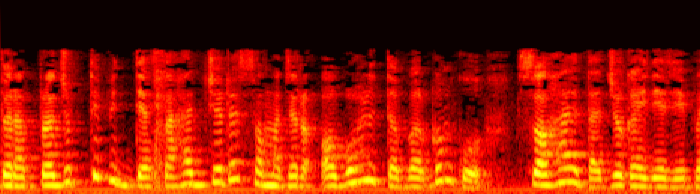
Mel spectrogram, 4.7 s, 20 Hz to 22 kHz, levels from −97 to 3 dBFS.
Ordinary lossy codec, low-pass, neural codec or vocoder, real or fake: none; none; none; real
